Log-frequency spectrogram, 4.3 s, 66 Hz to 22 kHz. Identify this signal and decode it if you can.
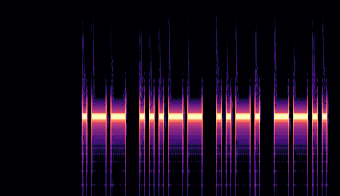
Morse code, heard as a keyed tone, about 20 wpm, 700 Hz. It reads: W3FZ
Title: USA Call Signs - 4 Characters - 20wpm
